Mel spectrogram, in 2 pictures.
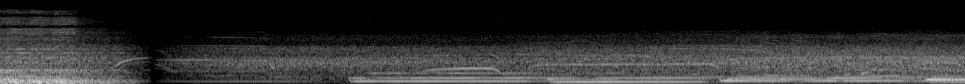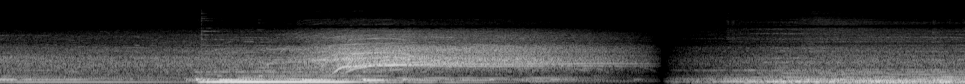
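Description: Live stadium concert music recorded on a phone. After a short burst of full-band song, it cuts to slow low synth chords changing every second or two over the hiss of a large crowd. The crowd's screaming and cheering swells loudest about twelve seconds in. A cut near the end brings back loud music.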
